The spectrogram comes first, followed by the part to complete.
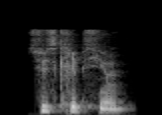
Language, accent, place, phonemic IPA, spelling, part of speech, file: French, France, Lyon, /sys.kʁip.sjɔ̃/, suscription, noun, LL-Q150 (fra)-suscription.wav
- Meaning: superscription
